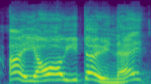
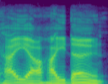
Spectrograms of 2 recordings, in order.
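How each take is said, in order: First: Loud, very high English chirp; Mary Poppins-style British accent. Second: Southern accent. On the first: Host demonstrating a thicker English accent, loud high British voice. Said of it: "like, Mary Poppins kinda". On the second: Host showing how easily he slips into regional voices, Southern accent. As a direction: drop casually into a Southern accent. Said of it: "get into a Southern accent". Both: Shown as a demonstration.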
